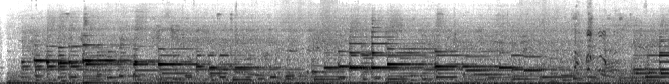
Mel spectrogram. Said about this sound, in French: Ah, en plus, on a les, on a les mouettes. en effet.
